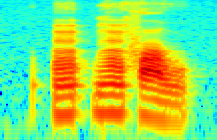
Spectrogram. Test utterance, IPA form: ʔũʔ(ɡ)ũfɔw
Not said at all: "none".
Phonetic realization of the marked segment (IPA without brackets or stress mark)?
ɡ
